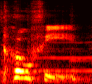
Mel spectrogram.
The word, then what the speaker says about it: Ko-fi: It's apparently pronounced Ko-fi, for the record.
